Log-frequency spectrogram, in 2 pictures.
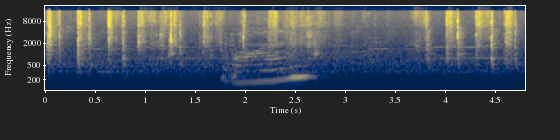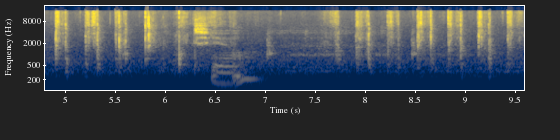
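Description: Rapid papery riffling of tarot cards being shuffled in several bursts, close and crisp, with a voice briefly counting between shuffles.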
